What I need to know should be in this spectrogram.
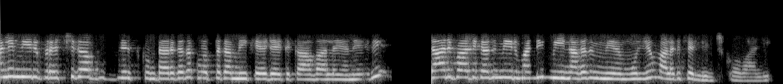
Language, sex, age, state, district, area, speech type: Telugu, female, 30-45, Telangana, Medak, rural, conversation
